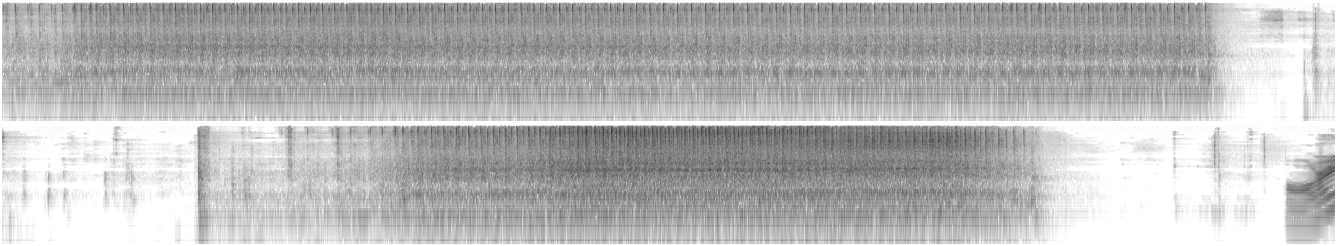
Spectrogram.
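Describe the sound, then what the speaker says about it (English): A serger overlock machine trims and stitches along a fabric edge while making a drawstring backpack. Its fast, even mechanical whir runs for about nine seconds, pauses briefly, then runs again for another five seconds. "Now that I've serged the top edge, I'm going to flip this over, and I'm going to do it for the front and the back."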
